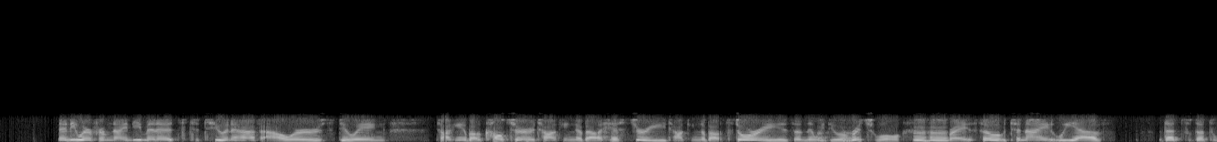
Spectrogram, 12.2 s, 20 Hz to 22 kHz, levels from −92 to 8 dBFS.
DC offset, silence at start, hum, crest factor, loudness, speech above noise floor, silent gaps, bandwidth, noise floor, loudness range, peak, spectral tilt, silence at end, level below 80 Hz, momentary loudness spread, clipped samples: under 0.1%; 0.6 s; none; 16 dB; -27 LUFS; 44 dB; none; 4.4 kHz; -71 dBFS; 1 LU; -12 dBFS; 0 dB/octave; 0 s; -74 dBFS; 6 LU; under 0.1%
